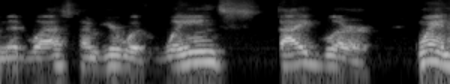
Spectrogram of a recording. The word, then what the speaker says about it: Steiger: I'm here with Wayne Steiger.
